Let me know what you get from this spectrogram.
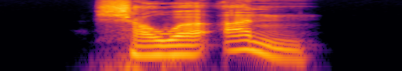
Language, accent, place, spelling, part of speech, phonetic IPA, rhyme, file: German, Germany, Berlin, Schauders, noun, [ˈʃaʊ̯dɐs], -aʊ̯dɐs, De-Schauders.ogg
- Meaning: genitive singular of Schauder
